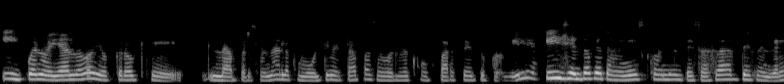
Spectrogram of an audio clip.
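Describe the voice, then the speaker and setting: With an unremarkable speaking voice, a woman of medium pitch talks at a fairly quick pace with fairly even intonation. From Nicaragua. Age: 20s. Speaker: university student. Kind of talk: casual chat.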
